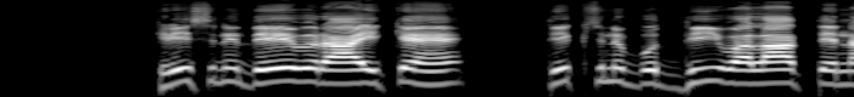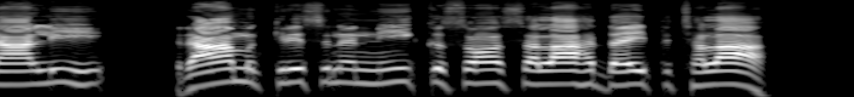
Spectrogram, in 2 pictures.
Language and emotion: Maithili, neutral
